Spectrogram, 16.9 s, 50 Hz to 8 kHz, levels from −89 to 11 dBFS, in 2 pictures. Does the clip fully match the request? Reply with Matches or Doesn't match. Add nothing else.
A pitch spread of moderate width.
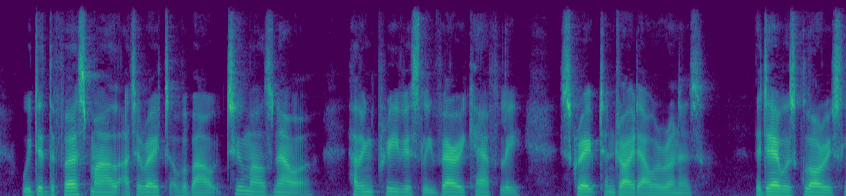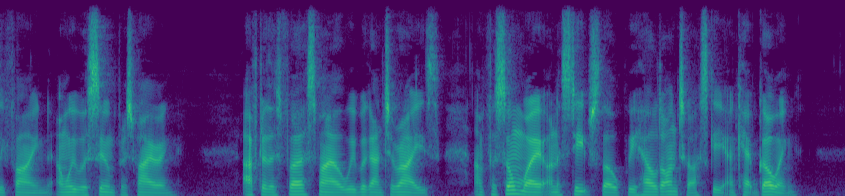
Doesn't match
